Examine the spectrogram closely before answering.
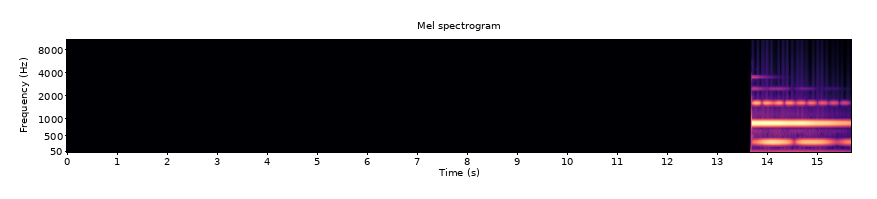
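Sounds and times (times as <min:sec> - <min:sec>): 
bells for silent meditation: 0:13.7 - 0:15.6.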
